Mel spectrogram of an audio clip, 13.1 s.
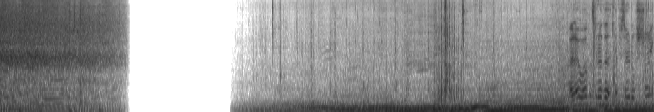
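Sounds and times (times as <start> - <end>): car engine low hum: 4.6 - 13.0.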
